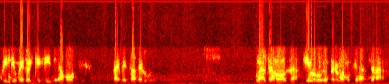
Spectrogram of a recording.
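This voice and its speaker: A man phones into a radio talk show on speakerphone while driving on the motorway. He sounds distant and thin through the tinny phone line. He is insistent and argumentative, with a mid-range pitch. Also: lively intonation, moderate pace, pauses often, a little hiss or hum. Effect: on speakerphone from a car on the motorway. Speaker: caller.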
